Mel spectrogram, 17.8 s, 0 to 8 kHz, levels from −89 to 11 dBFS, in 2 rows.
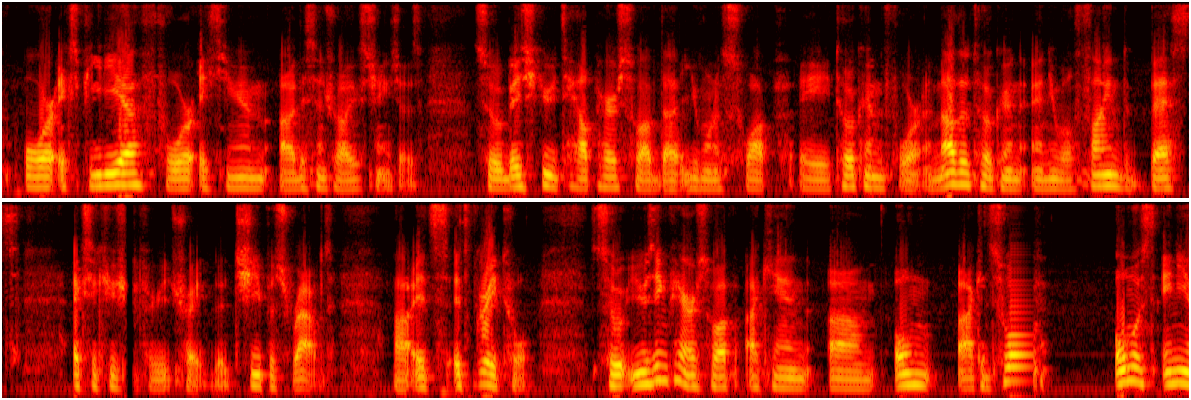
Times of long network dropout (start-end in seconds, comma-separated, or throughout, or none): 16.47-16.66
